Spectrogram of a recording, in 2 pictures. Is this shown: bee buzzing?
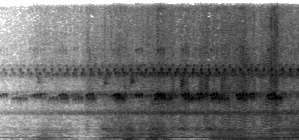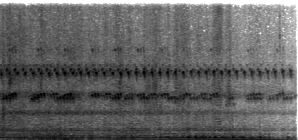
yes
